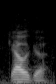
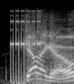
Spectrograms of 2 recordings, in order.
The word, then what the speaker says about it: Galaga: hand corner is that Galia or solar Fox Galaga Galaga okay fine you're right I mispronounced it you got it right is the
